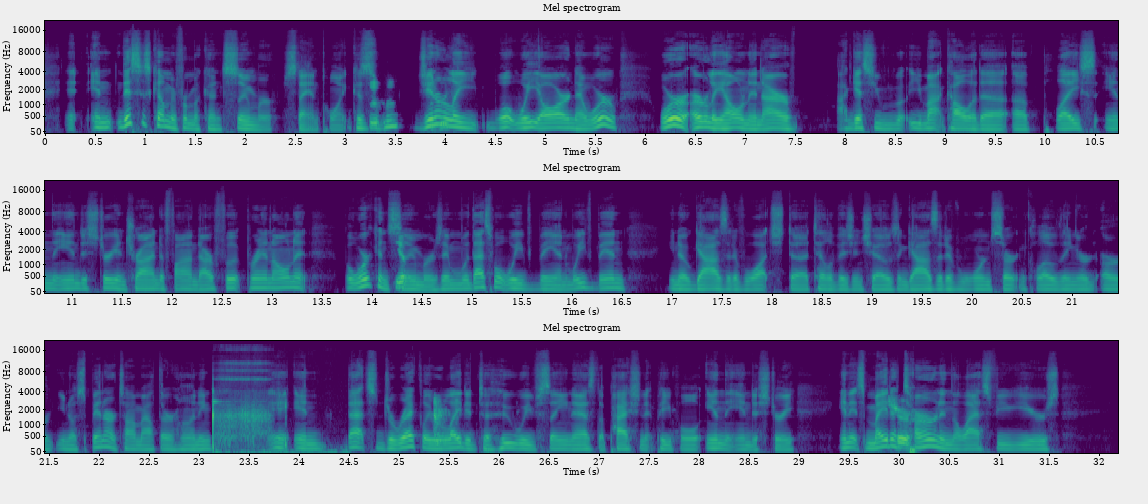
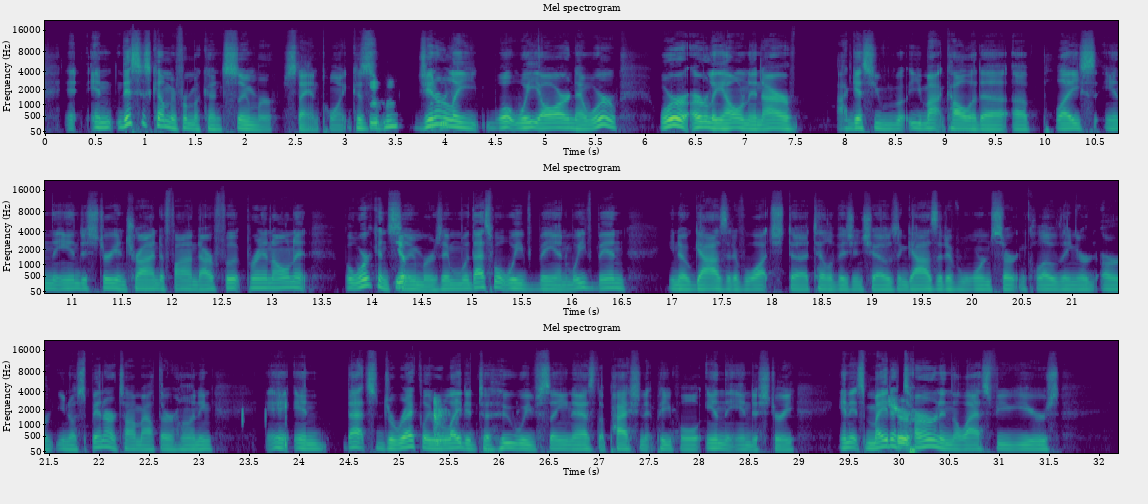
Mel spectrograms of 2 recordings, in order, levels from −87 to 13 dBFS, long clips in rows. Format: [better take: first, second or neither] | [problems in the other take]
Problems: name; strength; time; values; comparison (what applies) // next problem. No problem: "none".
second | clattering dishes; loud; at 23 s; peak 2 dB above the speech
